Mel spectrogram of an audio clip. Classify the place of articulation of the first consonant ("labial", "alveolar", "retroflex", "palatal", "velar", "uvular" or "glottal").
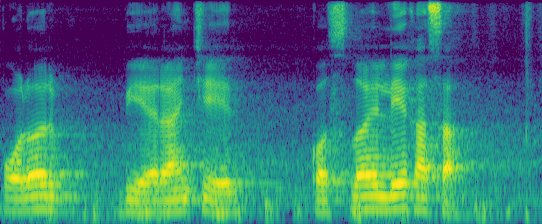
labial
